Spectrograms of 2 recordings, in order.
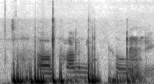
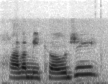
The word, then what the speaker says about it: Hanamikoji: Hanami Koji is the only math one.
